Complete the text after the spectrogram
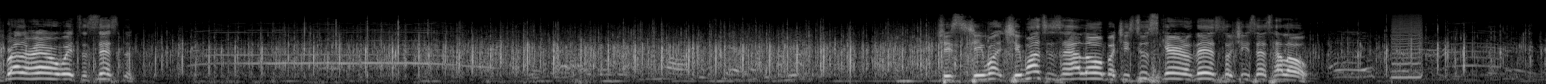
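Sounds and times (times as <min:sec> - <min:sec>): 
speech: 0:00.1 - 0:01.5, 0:09.4 - 0:13.2
audience applause: 0:00.5 - 0:10.2, 0:13.1 - 0:15.4.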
